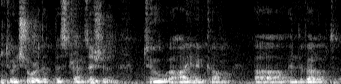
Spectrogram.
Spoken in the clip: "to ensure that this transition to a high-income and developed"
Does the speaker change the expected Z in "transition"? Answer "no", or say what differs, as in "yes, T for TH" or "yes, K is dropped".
no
